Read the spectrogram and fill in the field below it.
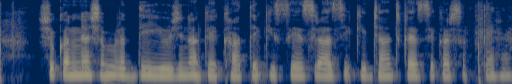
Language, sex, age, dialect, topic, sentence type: Hindi, female, 18-24, Awadhi Bundeli, banking, question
